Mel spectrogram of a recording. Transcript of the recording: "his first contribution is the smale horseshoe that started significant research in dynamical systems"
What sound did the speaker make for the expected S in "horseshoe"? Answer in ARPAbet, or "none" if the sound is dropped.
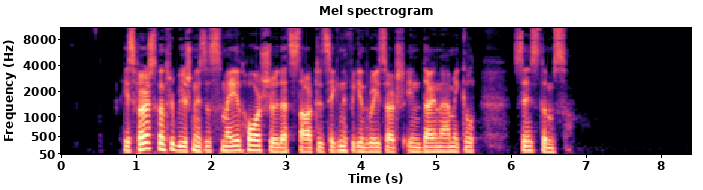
none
